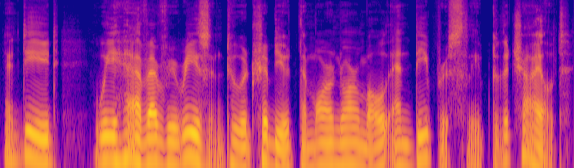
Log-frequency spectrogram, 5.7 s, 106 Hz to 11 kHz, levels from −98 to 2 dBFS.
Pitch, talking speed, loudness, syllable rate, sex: 110 Hz, 165 wpm, -19 LUFS, 4.8 syllables/s, male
